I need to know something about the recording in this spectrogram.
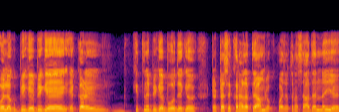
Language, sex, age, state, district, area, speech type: Hindi, male, 45-60, Uttar Pradesh, Ghazipur, rural, spontaneous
